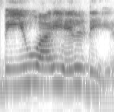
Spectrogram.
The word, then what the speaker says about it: build: okay first one is BU i l d right that is the word so we pronounce the word as build build the word don't let the spellings trouble you okay spellings are there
